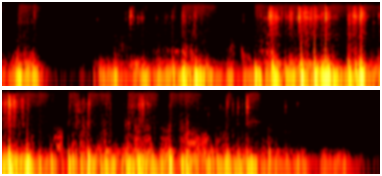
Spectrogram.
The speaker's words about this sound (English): Sorry, bear with me while I adjust my microphone here.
